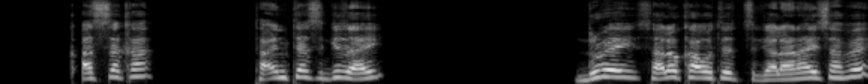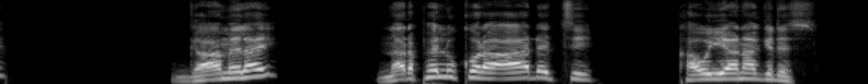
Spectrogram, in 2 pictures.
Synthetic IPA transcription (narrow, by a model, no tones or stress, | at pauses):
kʼɐsːɛkɐ | t̪ɐɪnt̪ːɛs̬ɡɪzɐj | d̪ʊɾɛjsɐlɔkɐwɔt̪ɛt͡sɡɐlɐnɐjsːɐfɛ | ɡaːmɛlɐj | nɐɾpɛlʊkːɔɾɐaːɗɛt͡sːɪ | kɐwʊjːanɐɡɪd̪ɛs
